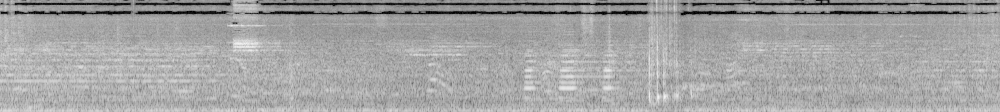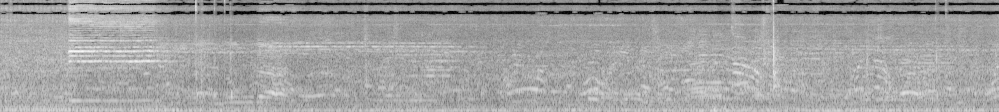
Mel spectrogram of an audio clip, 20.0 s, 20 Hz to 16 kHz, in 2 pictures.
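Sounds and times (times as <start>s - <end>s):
street traffic rumble: 0.0s - 19.9s
vehicle horns tooting: 10.6s - 14.8s.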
